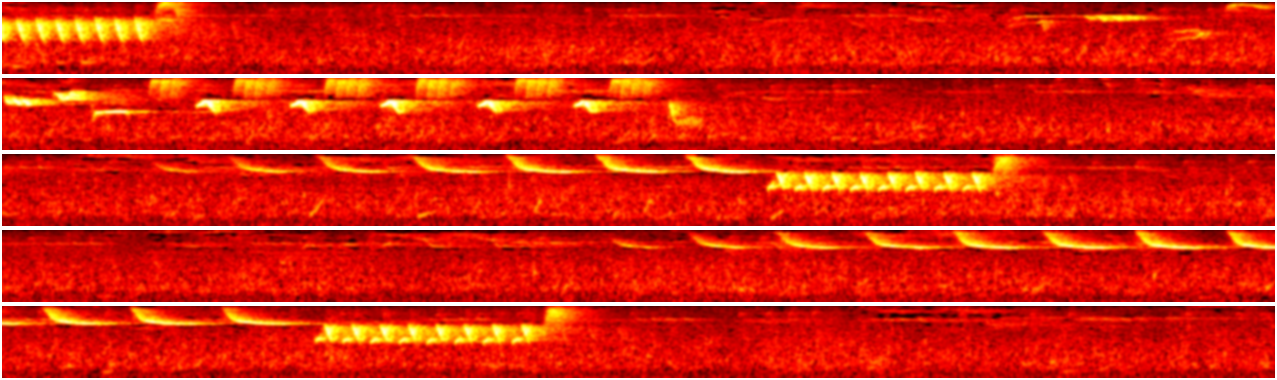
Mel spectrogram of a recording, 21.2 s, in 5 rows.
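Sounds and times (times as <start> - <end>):
nightingale singing: 3.4 - 6.6, 9.3 - 11.9, 14.8 - 19.0.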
